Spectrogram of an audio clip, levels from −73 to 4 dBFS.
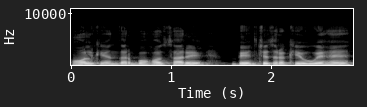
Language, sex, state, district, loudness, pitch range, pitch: Hindi, male, Jharkhand, Garhwa, -17 LUFS, 115-130 Hz, 130 Hz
